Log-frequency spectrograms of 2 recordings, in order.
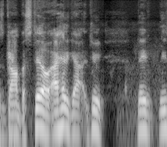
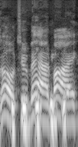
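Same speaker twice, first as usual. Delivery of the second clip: high, loud imitation of a dismissive lawyer; mock brush-off; 7 semitones higher, 10 dB louder, slower than usual. Lawyer brushing off losing client, mock dismissal. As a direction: toss off a dismissal, raised voice.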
